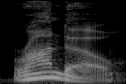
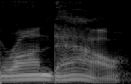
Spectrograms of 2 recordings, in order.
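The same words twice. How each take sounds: First: The name is pronounced the plain English way. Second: The name is pronounced the French way. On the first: The speaker calls it right. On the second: The speaker calls it wrong.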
